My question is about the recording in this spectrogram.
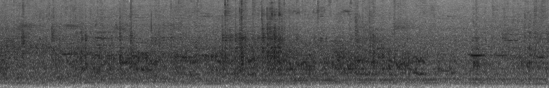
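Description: Rock pigeons pecking seed off a concrete ledge, a dense run of rapid taps and clicks with scuffling, sped up to double speed.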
